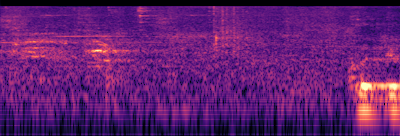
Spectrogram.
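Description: Low hall ambience with faint background talk, then a voice starts speaking loudly near the end.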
